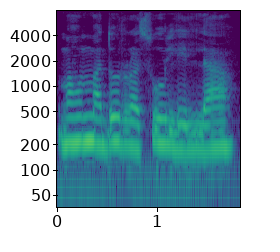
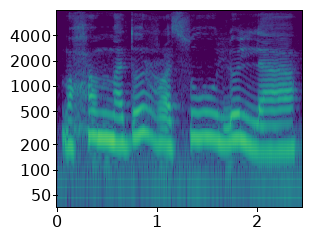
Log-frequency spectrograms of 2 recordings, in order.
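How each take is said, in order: First: It begins with 'mo' and has 'lillah'. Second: It begins with 'mu' and has 'lullah'. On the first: The speaker calls it wrong. "दोनों तलफ़ुज़ गलत हैं" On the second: The speaker calls it right. "सही तलफ़ुज़ ये है"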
